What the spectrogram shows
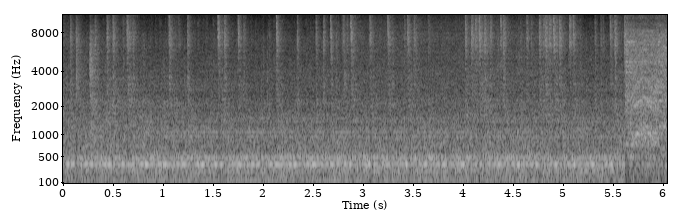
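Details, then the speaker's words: LS swap with homemade headers, first start: rough, uneven running with irregular sharp popping, a misfire. "It's popping. It's not running right."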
